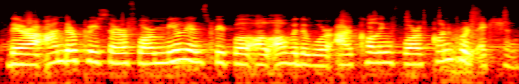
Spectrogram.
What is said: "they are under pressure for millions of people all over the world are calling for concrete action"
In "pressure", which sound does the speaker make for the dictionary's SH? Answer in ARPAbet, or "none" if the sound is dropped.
S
